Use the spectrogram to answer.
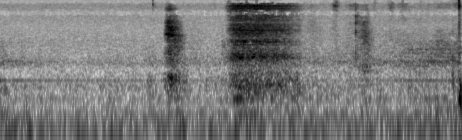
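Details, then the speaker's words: Short stifled sneezing fit: two or three brief, muffled sneezes with the mouth held shut in a quiet room, after announcing an impending sneeze. "i'm gonna sneeze"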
